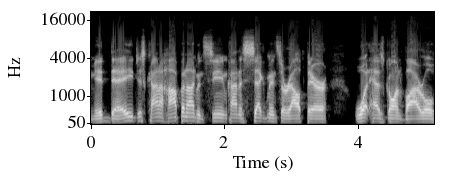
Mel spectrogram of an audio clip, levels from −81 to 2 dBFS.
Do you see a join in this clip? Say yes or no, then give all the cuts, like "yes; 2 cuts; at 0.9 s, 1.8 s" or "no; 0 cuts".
yes; 2 cuts; at 1.6 s, 2.0 s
